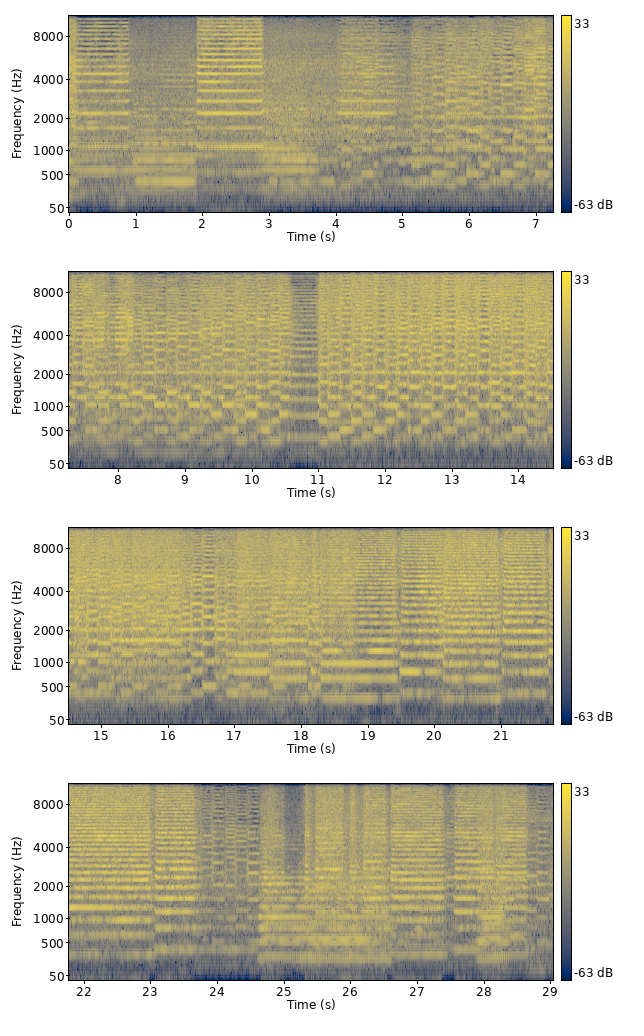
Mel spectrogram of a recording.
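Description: Trucks' air horns sounding almost without pause, several at once, in pitches that change from note to note. They drop away briefly near the end, then sound again.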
